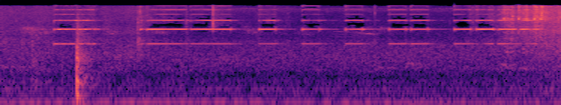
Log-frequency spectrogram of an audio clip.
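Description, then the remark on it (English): A voltage tester beeps rapidly near a live wire as breakers are switched on and off at a panel to identify the wire: a quick steady series of high electronic chirps repeating for several seconds after a brief click, clear with no talking. “but if you have somebody standing at a panel and you're trying to identify a wire, they can turn breakers on and off, and this thing will just start beep, beep, beep, beep, beep, beep, beep beeping at you.”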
